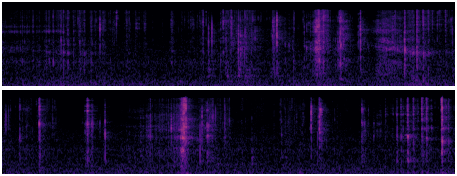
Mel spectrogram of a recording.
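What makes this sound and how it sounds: A solid white oval bar of soap is shaved with a metal blade, and brittle strips break off. Dry, bright scraping and crisp crackling snaps come in uneven bursts, with almost no low end.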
